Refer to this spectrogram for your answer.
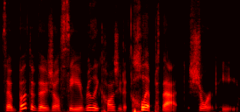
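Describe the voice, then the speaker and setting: A woman teacher giving a recorded lecture, carefully sounding out words and filling pauses with um. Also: lowish voice, expressive, no room sound, clean studio sound. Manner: careful, demonstrating pronunciations with frequent ums.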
